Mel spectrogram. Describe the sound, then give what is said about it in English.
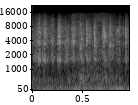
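A handful of ten dice rattles in quick, steady bursts during a tabletop game roll, about ten bright clattering pulses in a second, with no voices. “I got 10 dice for it.”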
